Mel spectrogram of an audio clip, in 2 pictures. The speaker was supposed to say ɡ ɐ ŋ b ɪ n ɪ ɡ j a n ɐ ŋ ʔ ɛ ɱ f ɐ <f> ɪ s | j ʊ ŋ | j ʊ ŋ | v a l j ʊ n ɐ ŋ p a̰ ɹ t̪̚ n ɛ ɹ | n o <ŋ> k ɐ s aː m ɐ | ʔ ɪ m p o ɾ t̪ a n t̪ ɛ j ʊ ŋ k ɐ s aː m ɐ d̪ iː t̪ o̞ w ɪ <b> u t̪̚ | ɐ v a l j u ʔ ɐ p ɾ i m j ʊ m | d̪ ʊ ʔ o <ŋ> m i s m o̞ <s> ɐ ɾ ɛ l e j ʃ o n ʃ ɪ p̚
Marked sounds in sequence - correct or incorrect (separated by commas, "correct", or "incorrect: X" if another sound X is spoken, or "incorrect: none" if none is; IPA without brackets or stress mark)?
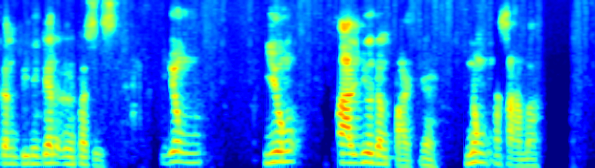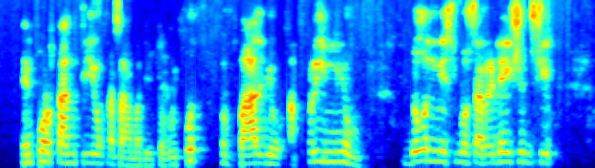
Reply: incorrect: s, correct, incorrect: p, incorrect: n, correct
